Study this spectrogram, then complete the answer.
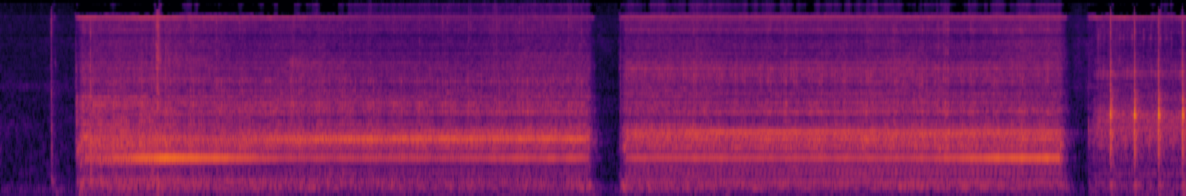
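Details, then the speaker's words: New Cricut Maker cutting machine on first use: carriage motor hums in steady runs, then a quick series of sharp knocks as the carriage moves back and forth. "it's making a knocking noise when this device moves back and forth across here"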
